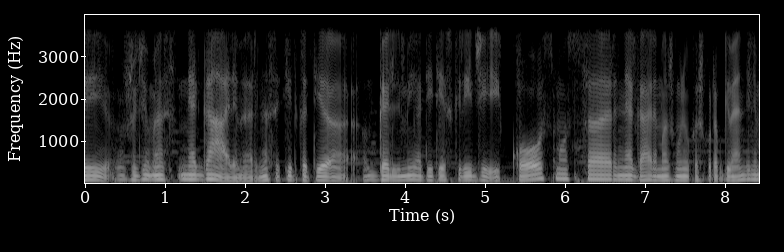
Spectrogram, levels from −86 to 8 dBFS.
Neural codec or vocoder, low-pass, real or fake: none; 3.6 kHz; real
